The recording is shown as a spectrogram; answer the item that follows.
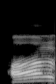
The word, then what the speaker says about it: ओम: तो ओम ओम ऐसे नहीं कर सकते। कैसे करते हैं? ओम ओम ओम। यानी आ और फिर उसको उच्च किया तो उ और फिर आ ऊ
